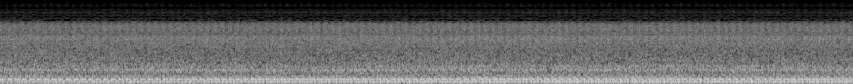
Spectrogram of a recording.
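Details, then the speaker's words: Poly 318 V8 transplanted from a 1966 Dodge Coronet into a 1964 Dodge D300, first start installed, fuel a year old: light, quick ticking over the steady idle rumble from a couple of noisy lifters, hoped to quiet down. "night got a couple of noisy lifters see if those end up shutting up here"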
